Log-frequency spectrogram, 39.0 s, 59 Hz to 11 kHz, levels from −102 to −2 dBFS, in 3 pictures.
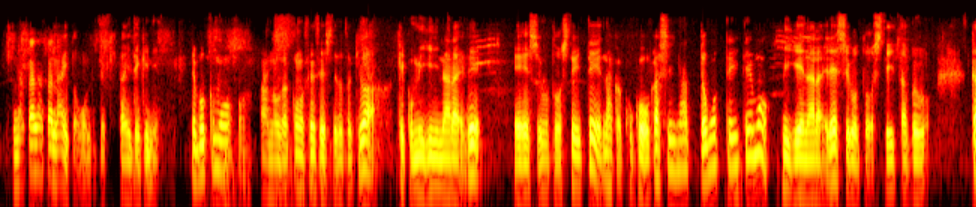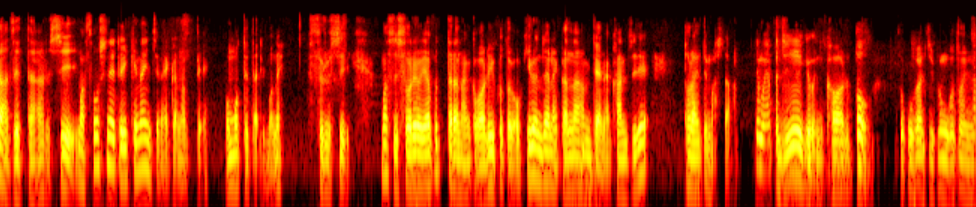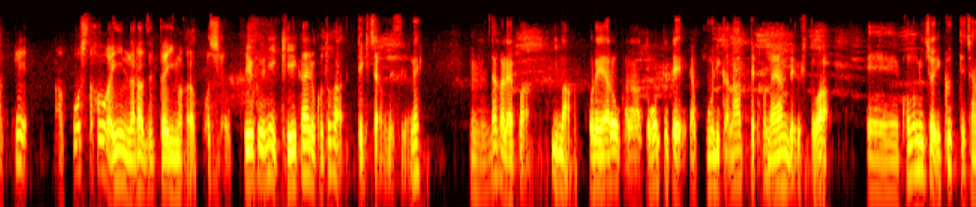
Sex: male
